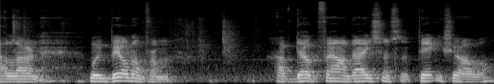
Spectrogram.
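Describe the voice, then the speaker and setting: Speech comes with a Southern US accent at a moderate pace, broken by long, frequent pauses. Noticeable background noise and audible room echo fill the recording. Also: man, fairly high pitch for a man. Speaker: Vietnam veteran. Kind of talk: casual interview. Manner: halting.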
